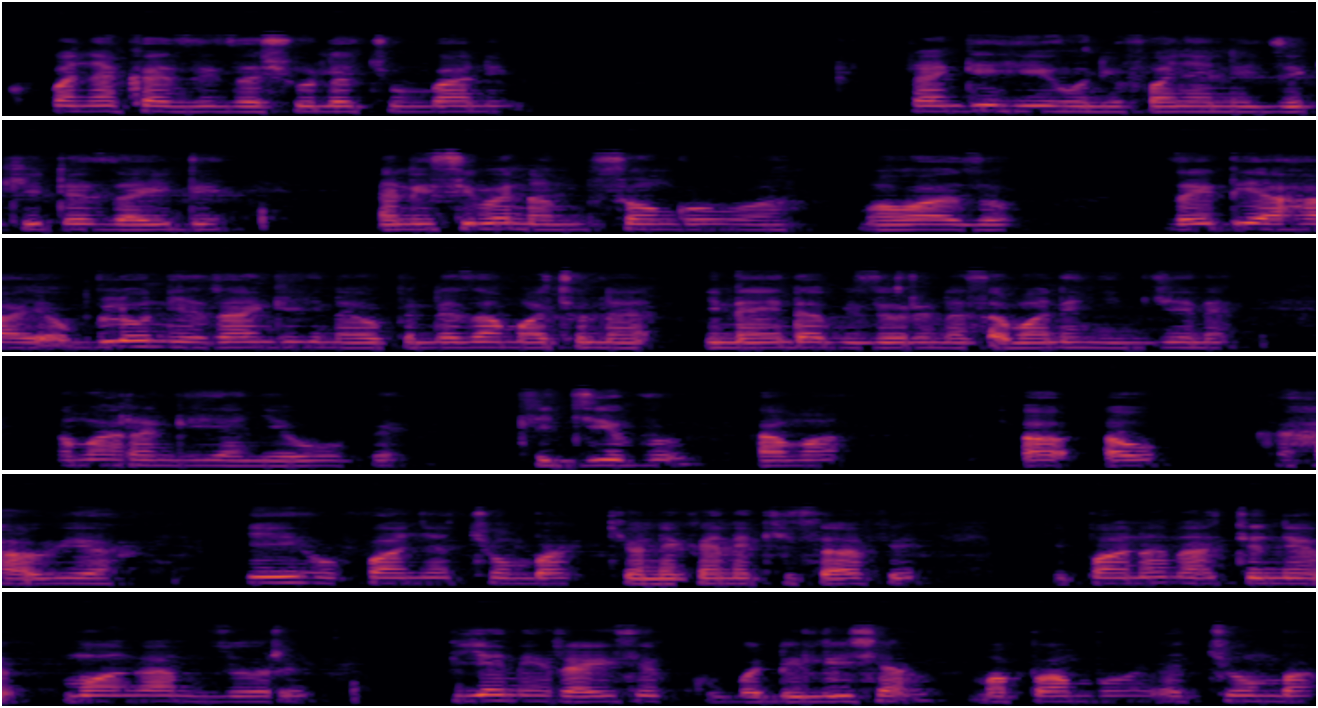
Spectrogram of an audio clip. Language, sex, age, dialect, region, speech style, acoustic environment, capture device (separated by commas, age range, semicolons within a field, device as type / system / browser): Swahili, male, 18-24, Kenya - Nairobi Sheng-influenced, Kenya, relaxed, nature, desktop / Windows / Firefox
